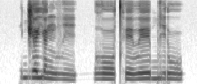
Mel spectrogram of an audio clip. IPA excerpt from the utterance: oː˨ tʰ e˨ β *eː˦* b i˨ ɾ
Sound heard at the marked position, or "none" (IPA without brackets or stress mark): eː˦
